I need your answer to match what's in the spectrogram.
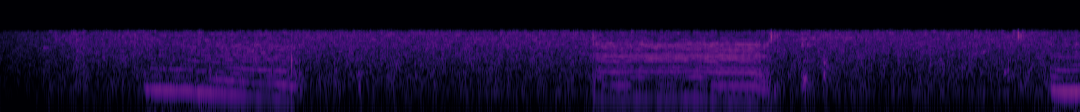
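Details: Overweight cat snoring loudly, like a human, with two long, droning, tonal snores about three seconds apart over a quiet background; snoring.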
